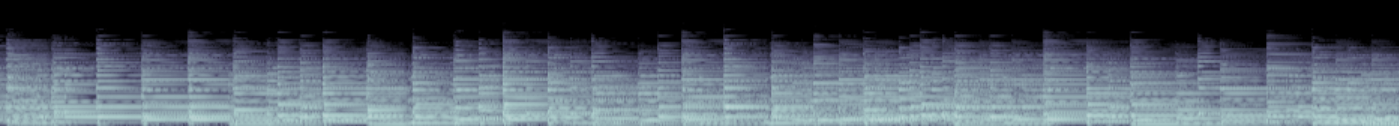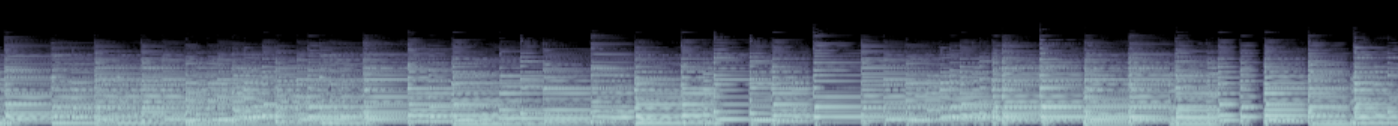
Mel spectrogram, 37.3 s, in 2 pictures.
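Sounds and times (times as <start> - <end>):
live piano accompaniment for a choir: 0.0 - 37.2.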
